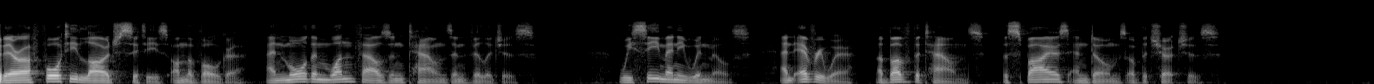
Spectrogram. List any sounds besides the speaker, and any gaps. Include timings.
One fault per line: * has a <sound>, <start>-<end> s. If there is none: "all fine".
all fine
